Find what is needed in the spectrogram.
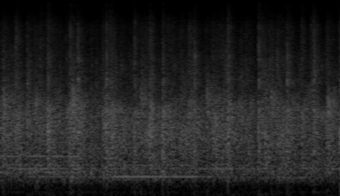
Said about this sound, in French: Si tu comprends ces choses, acclame le Seigneur des Seigneurs.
